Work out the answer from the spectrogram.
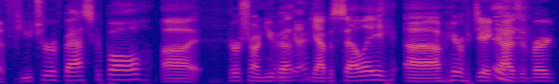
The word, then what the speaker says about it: Yabusele: Gershon Yabusele. I'm here with Jake Eisenberg. Jake, what's up, buddy? Well, I really enjoyed getting hammered home the correct pronunciation of Yabu's name, Yabusele, not Yabusele.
